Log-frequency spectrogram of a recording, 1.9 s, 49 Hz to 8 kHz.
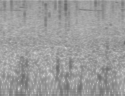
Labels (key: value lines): label: biophony, dolphin
recorder: SoundTrap 500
